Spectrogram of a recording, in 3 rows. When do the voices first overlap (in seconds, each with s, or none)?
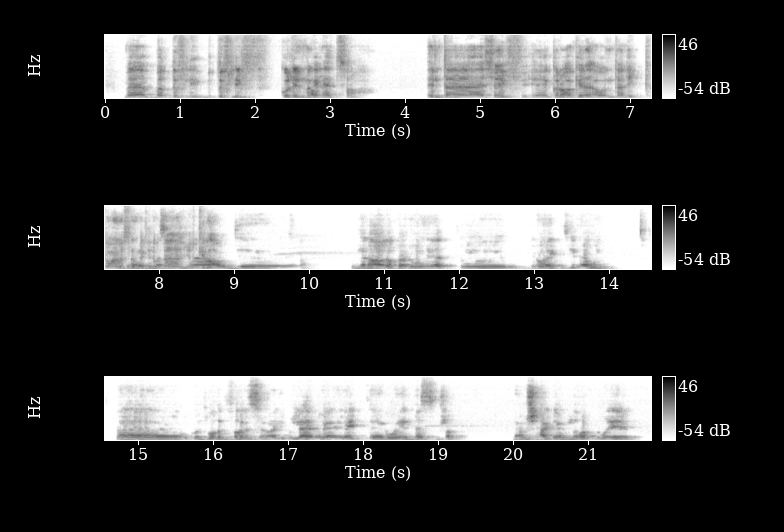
7.4 s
